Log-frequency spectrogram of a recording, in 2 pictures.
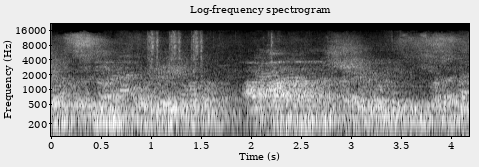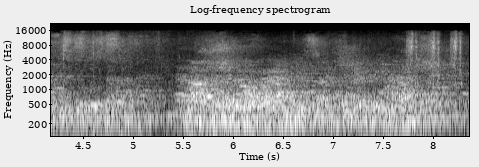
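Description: An elderly man speaks steadily through a microphone and loudspeaker in a large echoing room.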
